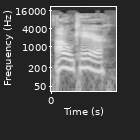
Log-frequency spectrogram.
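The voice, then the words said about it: Weak attempt at American accent. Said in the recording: “I've been trying to work on my American accent. ... Well, obviously not. ... Yeah, it's not great.”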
